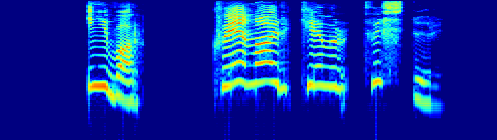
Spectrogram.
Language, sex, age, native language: Icelandic, male, 11, Icelandic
